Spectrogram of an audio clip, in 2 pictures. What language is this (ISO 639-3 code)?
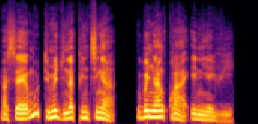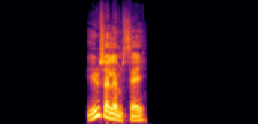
aka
